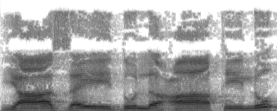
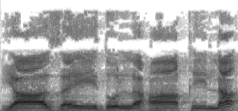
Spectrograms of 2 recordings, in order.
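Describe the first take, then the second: First: The last word ends in a short u vowel. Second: The last word ends in a short a vowel. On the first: The adjective is in the nominative case. "دیکھو صفت پر بھی رفع پڑا" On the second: The adjective is in the accusative case. "اس پر نصب بھی پڑھ سکتا ہوں میں"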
